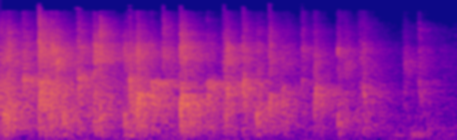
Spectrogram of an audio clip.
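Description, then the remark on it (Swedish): An audience in a dining hall breaks into applause, a dense, steady patter of many hands clapping at once that holds for a couple of seconds before thinning and fading slightly at the end. “En applåd!”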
